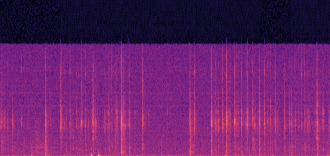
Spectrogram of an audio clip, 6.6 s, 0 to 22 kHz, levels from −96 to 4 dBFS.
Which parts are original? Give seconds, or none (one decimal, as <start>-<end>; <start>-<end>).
0.0-1.2; 5.2-5.8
